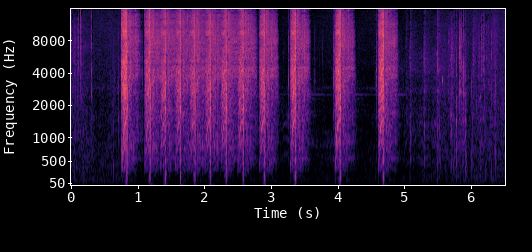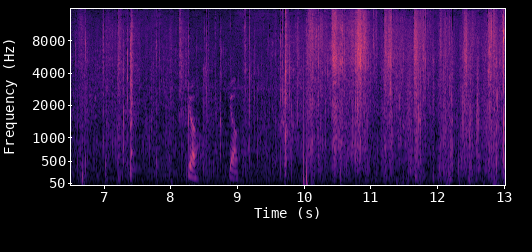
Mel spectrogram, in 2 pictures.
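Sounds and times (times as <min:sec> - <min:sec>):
airsoft gun firing pops: 0:00.8 - 0:05.0.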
